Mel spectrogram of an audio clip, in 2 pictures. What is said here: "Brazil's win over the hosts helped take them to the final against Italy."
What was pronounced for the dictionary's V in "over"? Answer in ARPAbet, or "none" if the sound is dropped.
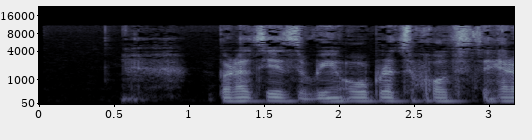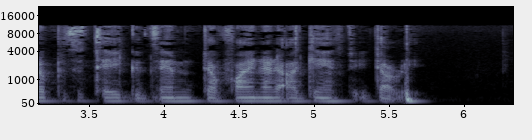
B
